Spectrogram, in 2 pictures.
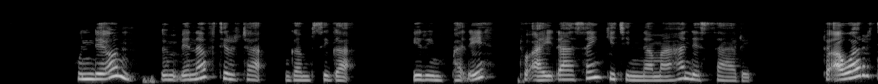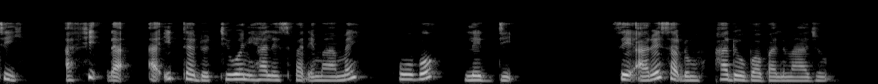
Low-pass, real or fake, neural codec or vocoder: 7.2 kHz; real; none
